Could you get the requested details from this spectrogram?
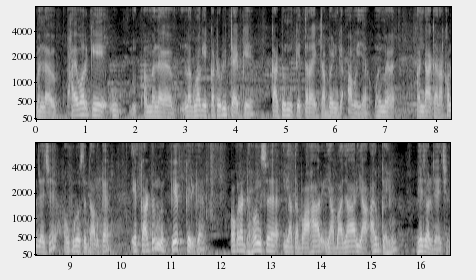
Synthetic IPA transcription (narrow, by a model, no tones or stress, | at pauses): mət̪ləb | pʰajbəɾkeu | mət̪lələɡbʱəɡekːəʈoɾiʈajpke | kaɾʈunket̪əɾəɦek̚ʈabə̃ɪnkḛʔa̰bəɦɛ̰oɦimḛ | əɳɖakeɾəkʰəld͡ʒajt͡ʃʰɛa̰upɾosẽd̪əbke | ekaɾʈunmepekːəɾkḛ | okɾaɖʱə̃ŋɡsẽjat̪ɔbaɦəɾjabad͡ʒaɾjaʔajɽkəɦi | bʱed͡ʒəld͡ʒajt͡ʃʰɛ̰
